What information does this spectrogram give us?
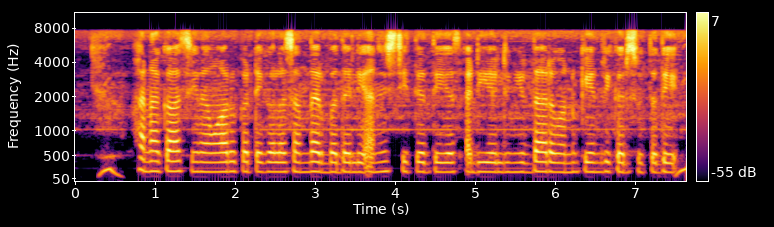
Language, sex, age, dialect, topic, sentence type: Kannada, female, 60-100, Coastal/Dakshin, banking, statement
